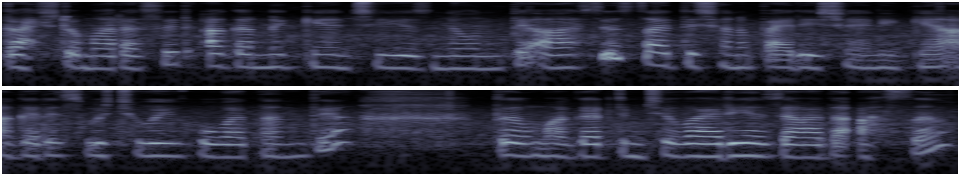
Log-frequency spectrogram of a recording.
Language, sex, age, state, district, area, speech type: Kashmiri, female, 30-45, Jammu and Kashmir, Kulgam, rural, spontaneous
